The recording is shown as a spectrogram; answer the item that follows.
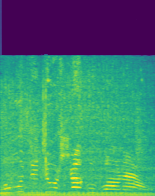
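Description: A car engine running with a steady low rumble as the car rolls slowly by, with people's voices calling out over it about a second in and again near the end.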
